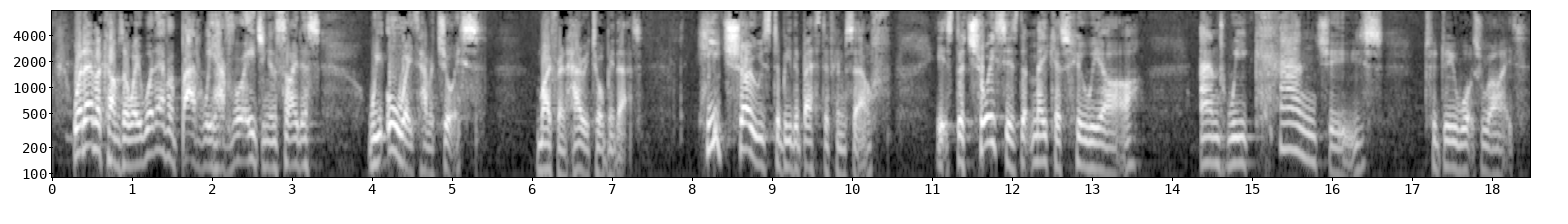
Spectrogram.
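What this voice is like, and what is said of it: Put-on Hollywood movie voice. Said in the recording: “accent ... You've got to say it in a Hollywood voice.”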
